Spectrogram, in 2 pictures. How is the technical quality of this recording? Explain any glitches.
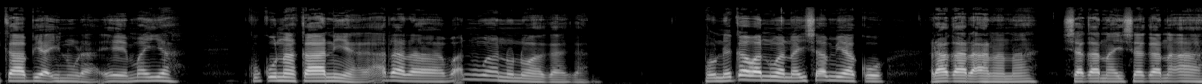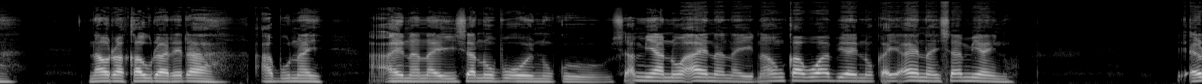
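There's one clear problem, and it sits right at the end of this speech clip. From about 18.82 s to the close at 24.05 s you get crude rate conversion. It sounds like samples were simply repeated to stretch the stream to a higher rate, with no interpolation or filtering, and the fizz fits a jump from 32 kHz to 44.1 kHz. That leaves a stepped, jagged waveform whose error repeats in a fixed pattern, only around 20 dB below the speech. You hear it as a gritty, inharmonic buzz riding on the voice, strongest on louder and brighter sounds.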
